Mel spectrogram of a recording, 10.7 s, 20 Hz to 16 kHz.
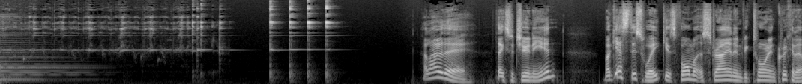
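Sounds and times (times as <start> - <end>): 
glassware clinking in a busy cafe: 0.0 - 4.7
speech: 5.6 - 10.6.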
